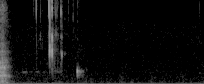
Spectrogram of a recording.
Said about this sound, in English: Don't disgustedly sip your Celsius at me and disgust of my takes. I just took a glorious drink and took a mad sip. Yeah, your sip looked mad, like you're mad drinking in my face.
